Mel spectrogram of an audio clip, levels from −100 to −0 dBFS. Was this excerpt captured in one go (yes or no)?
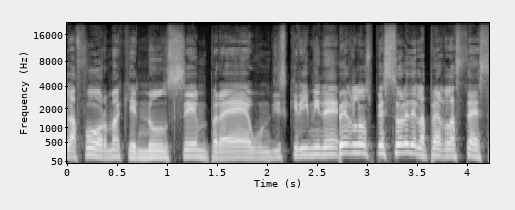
yes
